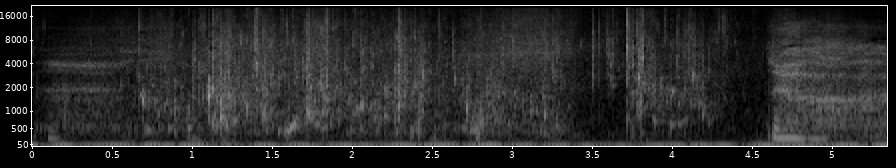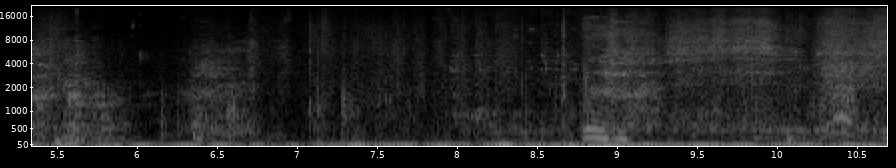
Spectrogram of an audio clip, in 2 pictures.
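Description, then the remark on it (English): Water sloshes and splashes in a bathtub in several uneven surges, fairly loud, with trickles and drips between the movements as someone who has been in the bath for 50 minutes shifts and climbs out. “You should get out of that bath now. Water will be freezing.”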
